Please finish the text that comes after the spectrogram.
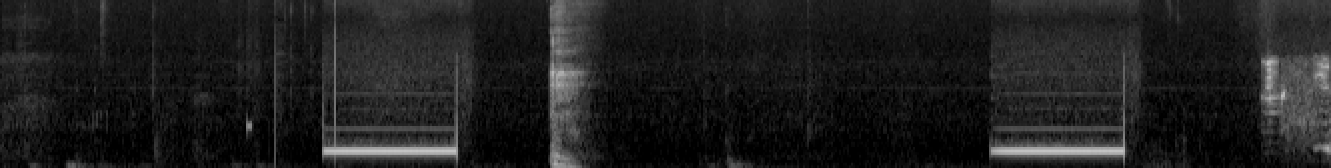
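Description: A telephone ringback tone sounds twice while placing a call to someone at Hofor, each a steady one-second buzzing tone separated by a few seconds of near silence, with faint rustles and a brief throat-clearing noise between rings.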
